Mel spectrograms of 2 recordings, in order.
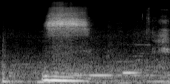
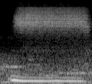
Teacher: this speech sound is described as the voiced fricative alveolar. So it's voiced because when you put your fingers on your Adam's apple, as against the consonant speech sound, which is the voiceless variant of it, this one vibrates.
